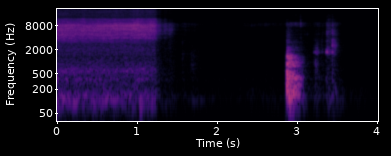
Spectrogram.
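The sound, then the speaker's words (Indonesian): Nitrogen sprayed onto a cold dessert makes a loud, steady hiss that lasts just over a second and then fades out. Two short bursts of sound follow. “Disemprot sama nitrogen.”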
